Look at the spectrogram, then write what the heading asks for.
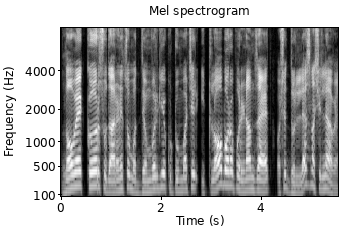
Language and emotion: Goan Konkani, surprised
